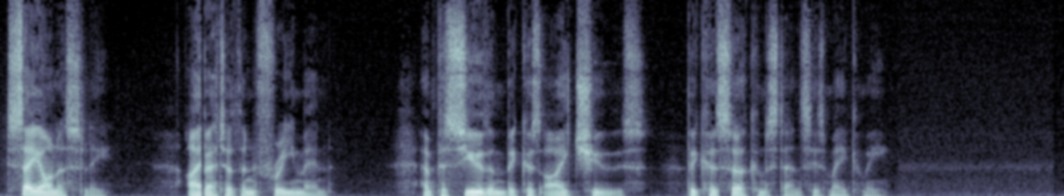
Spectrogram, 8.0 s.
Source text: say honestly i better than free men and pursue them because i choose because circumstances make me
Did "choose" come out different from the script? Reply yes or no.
no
